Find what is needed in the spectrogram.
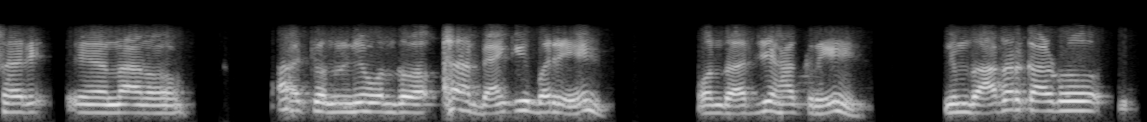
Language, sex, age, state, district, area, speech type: Kannada, male, 60+, Karnataka, Koppal, rural, conversation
